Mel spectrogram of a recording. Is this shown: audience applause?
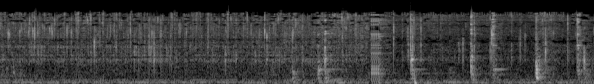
no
